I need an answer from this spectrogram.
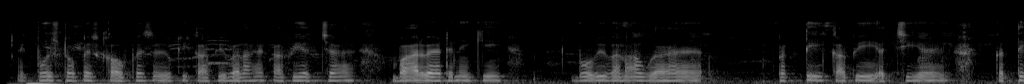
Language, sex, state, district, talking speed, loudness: Hindi, male, Chhattisgarh, Bastar, 165 wpm, -37 LUFS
